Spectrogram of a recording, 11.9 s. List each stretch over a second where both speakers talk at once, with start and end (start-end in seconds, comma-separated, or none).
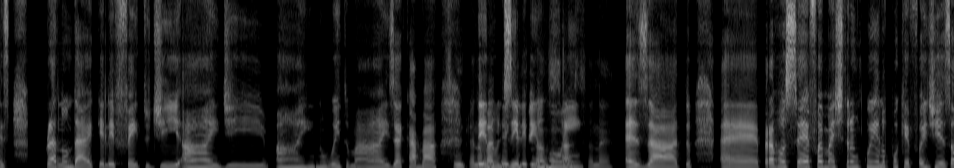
5.9-7.3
